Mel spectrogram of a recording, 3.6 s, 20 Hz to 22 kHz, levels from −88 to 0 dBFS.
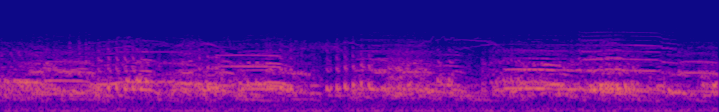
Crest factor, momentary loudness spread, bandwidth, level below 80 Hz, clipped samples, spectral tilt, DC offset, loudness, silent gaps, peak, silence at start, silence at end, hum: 16 dB; 5 LU; 16 kHz; -66 dBFS; under 0.1%; -3.5 dB/octave; under 0.1%; -40 LUFS; none; -24 dBFS; 0 s; 0 s; none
